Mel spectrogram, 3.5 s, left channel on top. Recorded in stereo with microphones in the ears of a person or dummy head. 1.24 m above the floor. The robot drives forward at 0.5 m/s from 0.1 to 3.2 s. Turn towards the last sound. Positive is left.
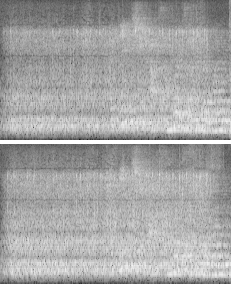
turn(degrees=-10)  # may be behind; listen again after turning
